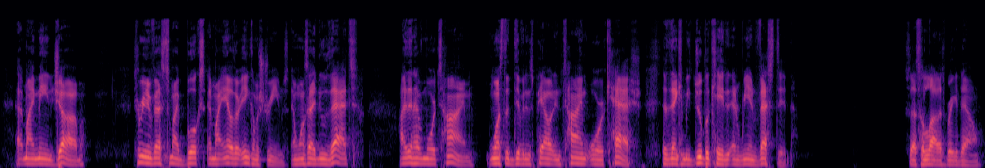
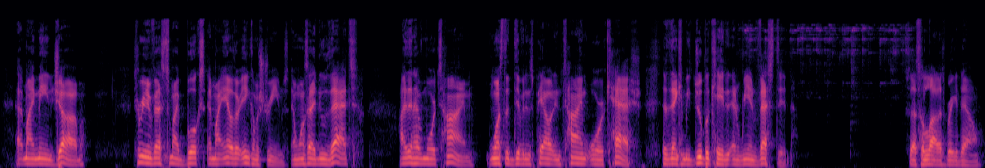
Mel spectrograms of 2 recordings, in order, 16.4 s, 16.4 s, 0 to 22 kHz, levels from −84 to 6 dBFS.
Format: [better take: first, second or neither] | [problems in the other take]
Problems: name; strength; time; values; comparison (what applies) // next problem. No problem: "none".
first | jangling keys; faint; from 12 to 15 s; peak 15 dB below the speech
